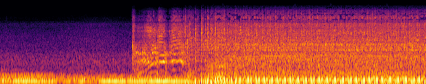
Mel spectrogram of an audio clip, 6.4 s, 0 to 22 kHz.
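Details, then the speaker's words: 2012 Toro Timecutter SS 5000 zero-turn twin after fixing the rockers and setting the valves to about 6 thou: it catches after a short crank and runs a steady, even beat on both cylinders, smoking from the long-idle side; normal running. "we got two cylinders guys I bet this thing is going to mow great"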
